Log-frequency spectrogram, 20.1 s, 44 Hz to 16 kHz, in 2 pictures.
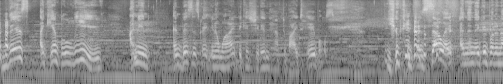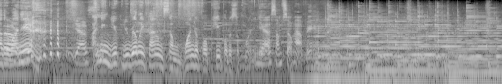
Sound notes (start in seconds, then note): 11.4 laughs; 16.9 peaceful music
